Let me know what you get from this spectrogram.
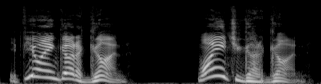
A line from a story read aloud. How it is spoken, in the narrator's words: he sneered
